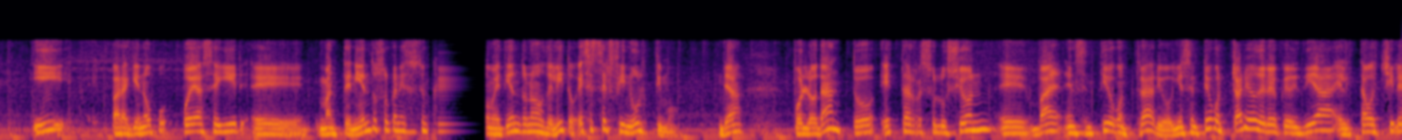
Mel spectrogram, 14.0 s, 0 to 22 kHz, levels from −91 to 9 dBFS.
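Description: The audio has a cluster of brief smears right before a longer gap, where the sound turns into a fading buzz or hiss and then goes quiet. The first three events, at 4.18 to 4.22 s, 4.30 to 4.33 s and 4.37 to 4.40 s, are short concealed packet loss. Each time about 20 ms of audio failed to reach the decoder in time, and the receiver patched the hole by extending the preceding sound for roughly 13 to 17 ms before blending back into the real signal. This produces the small wobbles heard there. Immediately after, from 4.40 to 4.88 s, comes what is likely a long network dropout. About 460 ms of audio never arrived, so the receiver kept stretching the last sound into a decaying buzz or hiss, leaving silence for roughly the final 0.13 s before the audio resumes with that stretch missing. The audio was carried over a WebRTC call path with the G.722 codec at 64 kbps, and nothing is present above 8 kHz.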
